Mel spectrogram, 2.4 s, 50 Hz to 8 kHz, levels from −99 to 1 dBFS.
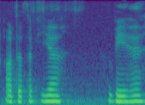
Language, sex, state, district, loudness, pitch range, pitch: Hindi, male, Uttar Pradesh, Etah, -27 LUFS, 155-165 Hz, 160 Hz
